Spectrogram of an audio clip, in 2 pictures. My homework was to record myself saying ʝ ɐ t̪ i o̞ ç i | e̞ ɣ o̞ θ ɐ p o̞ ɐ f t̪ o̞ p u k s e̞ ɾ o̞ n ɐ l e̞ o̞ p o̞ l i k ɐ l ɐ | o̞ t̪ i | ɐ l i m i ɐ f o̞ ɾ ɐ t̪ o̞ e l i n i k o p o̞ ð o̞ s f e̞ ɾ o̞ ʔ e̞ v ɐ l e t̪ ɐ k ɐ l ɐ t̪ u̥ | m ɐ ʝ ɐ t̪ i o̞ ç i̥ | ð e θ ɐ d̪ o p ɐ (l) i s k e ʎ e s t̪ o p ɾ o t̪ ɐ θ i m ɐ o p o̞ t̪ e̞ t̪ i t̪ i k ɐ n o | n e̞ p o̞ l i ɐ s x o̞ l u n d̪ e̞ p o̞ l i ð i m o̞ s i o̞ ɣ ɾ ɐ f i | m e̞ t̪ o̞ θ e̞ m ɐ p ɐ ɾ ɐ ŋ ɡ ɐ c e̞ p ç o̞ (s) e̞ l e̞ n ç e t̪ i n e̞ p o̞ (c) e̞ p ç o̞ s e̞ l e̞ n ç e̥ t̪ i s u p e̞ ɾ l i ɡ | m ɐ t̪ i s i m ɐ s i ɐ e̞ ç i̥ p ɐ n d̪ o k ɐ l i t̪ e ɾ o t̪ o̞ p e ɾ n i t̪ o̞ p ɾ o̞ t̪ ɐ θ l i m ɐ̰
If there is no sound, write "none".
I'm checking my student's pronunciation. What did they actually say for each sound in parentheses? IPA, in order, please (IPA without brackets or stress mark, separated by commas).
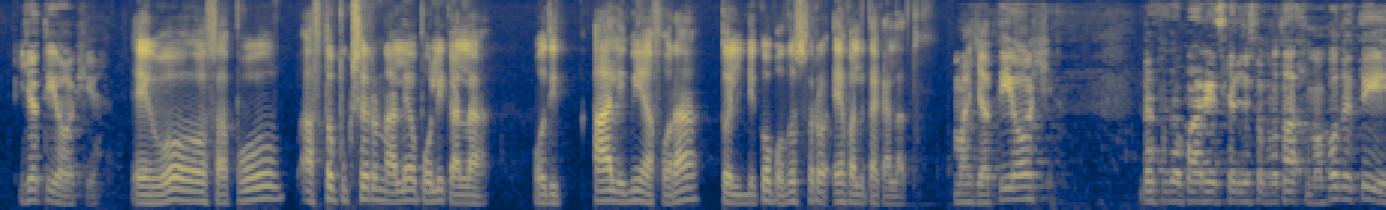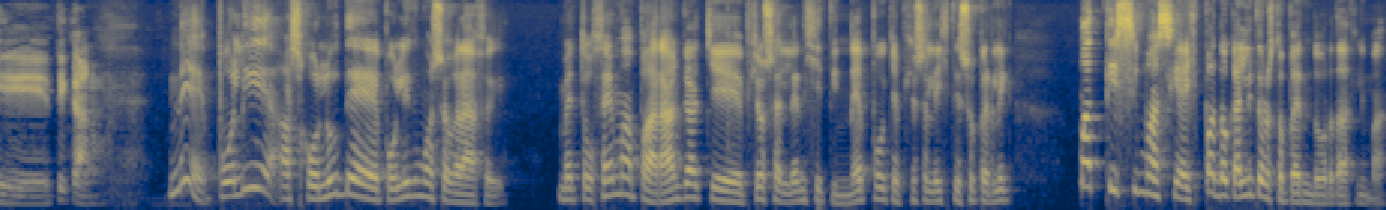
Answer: ɾ, s, c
